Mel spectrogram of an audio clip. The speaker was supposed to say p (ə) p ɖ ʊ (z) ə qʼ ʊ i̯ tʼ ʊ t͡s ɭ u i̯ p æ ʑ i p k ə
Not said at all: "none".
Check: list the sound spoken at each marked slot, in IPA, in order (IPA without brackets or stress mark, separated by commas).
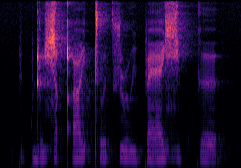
ə, ʑ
